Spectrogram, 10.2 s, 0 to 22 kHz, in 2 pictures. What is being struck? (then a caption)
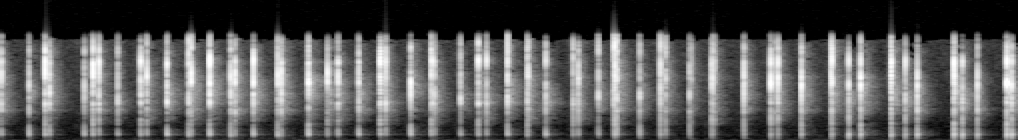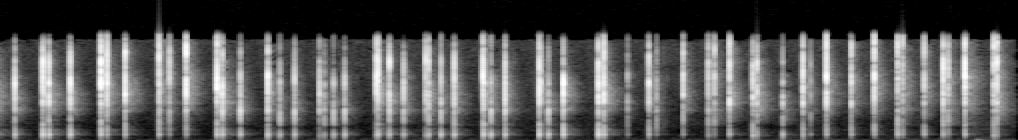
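Plastic hair brush. Long nails rapidly scratch and tap the back of a pink, hollow, oval plastic hair brush with white bristles, held over the mic. About 78 quick, dry, clicky taps run close together, with a hollow midrange knock near 940 Hz and bright, crisp edges. Each tap dies away almost instantly, with almost no low end.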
